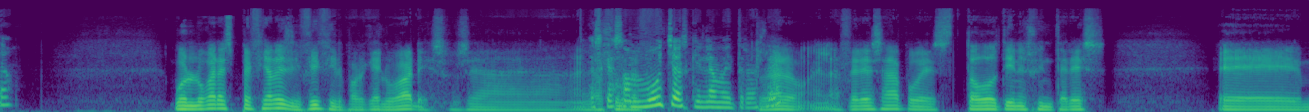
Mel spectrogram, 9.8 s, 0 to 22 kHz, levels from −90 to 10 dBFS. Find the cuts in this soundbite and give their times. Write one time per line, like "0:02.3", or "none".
0:02.8
0:06.4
